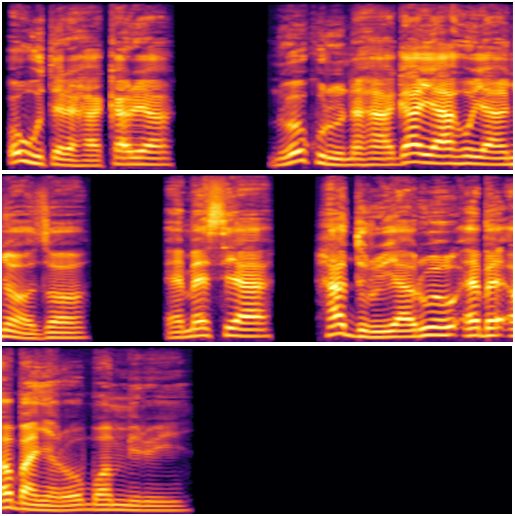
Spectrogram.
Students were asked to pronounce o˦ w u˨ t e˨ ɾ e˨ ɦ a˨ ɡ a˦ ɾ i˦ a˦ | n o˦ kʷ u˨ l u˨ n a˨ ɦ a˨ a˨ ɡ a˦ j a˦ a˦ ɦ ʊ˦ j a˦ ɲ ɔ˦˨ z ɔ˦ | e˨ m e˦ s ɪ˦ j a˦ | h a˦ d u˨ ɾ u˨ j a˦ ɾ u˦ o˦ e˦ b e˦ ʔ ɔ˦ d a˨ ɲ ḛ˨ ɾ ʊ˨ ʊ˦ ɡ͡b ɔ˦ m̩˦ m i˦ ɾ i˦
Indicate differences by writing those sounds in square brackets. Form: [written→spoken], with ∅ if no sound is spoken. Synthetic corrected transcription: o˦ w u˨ t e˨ ɾ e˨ ɦ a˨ [ɡ→k] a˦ ɾ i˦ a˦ | n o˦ kʷ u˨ [l→ɾ] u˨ n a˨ ɦ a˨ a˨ ɡ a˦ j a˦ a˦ ɦ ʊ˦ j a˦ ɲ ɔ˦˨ z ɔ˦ | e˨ m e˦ s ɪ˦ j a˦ | h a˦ d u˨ ɾ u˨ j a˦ ɾ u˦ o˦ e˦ b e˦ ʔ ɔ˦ [d→b] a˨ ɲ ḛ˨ ɾ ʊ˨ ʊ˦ ɡ͡b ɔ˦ m̩˦ m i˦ ɾ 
